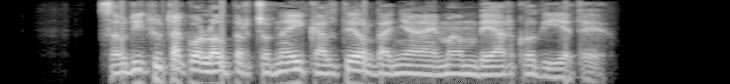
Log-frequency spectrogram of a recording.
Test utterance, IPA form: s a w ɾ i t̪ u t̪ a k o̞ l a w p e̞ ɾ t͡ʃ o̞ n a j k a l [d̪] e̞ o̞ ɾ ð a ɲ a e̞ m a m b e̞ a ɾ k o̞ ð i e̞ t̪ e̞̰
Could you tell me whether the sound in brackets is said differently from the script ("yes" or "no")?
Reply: yes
